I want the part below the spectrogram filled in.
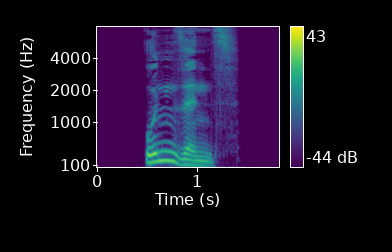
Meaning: genitive of Unsinn
- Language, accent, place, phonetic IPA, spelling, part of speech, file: German, Germany, Berlin, [ˈʊnzɪns], Unsinns, noun, De-Unsinns.ogg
